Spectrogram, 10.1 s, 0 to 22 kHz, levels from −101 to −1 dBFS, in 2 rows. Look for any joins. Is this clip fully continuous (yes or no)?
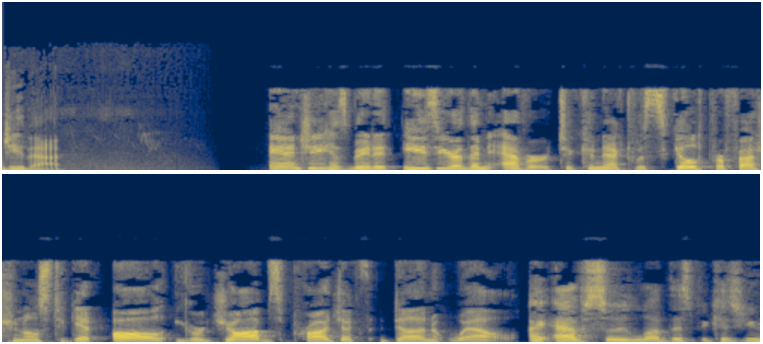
no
